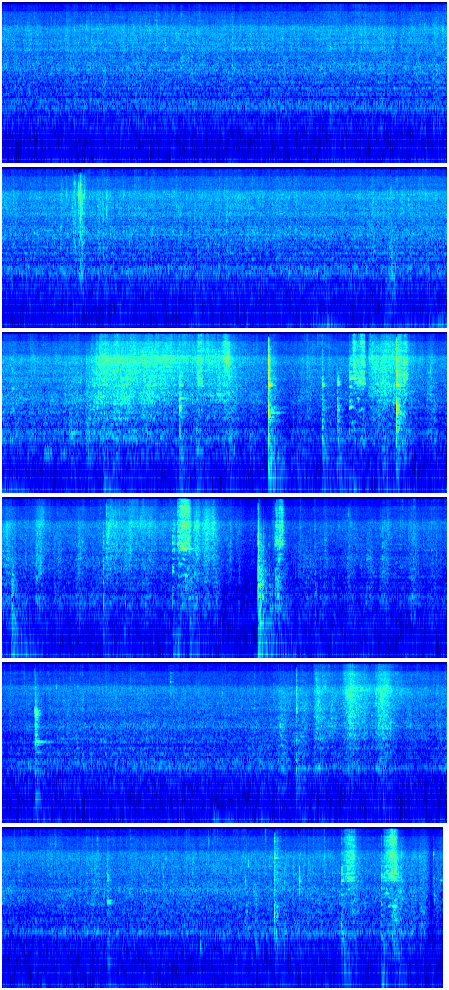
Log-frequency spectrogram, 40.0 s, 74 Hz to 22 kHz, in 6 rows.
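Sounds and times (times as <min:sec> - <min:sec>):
food sizzling in a pan: 0:00.0 - 0:39.9
utensil scraping pan: 0:13.3 - 0:26.4, 0:30.8 - 0:32.8, 0:37.4 - 0:39.9.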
